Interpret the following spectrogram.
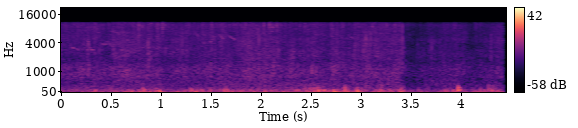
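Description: Footsteps walking through grass: irregular low thuds under a steady rustling hiss.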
